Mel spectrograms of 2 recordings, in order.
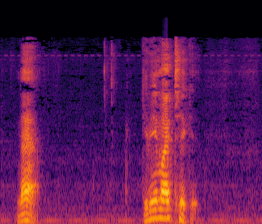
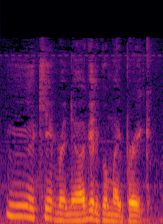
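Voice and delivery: usual speaking voice

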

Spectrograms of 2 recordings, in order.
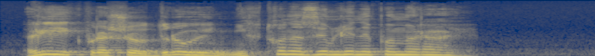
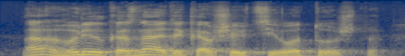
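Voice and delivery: usual speaking voice

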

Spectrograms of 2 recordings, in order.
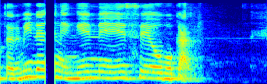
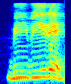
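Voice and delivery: Viviré louder, peaking on RÉ; stress on last syllable; 7 dB louder than usual. Shown as a demonstration. Teacher giving an aguda example, Viviré stressed on RÉ. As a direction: hit the final RÉ of Viviré. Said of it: "Miren esas en qué terminan".

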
